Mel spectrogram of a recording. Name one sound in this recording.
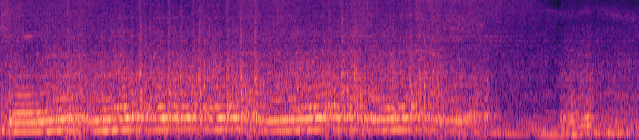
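Tyres screech and squeal against the tarmac.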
